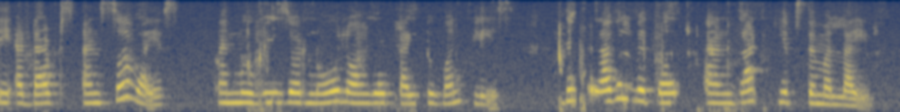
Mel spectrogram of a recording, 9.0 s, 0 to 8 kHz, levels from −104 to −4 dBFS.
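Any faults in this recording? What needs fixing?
Speech suppressed in double talk dips the level at 1.38–1.47, 2.62–3.12, 3.7–4.15 and 5.65–7.84 s, by up to about 20 dB in the last span. It is likely an echo canceller turning both talkers down. Better double-talk detection in the canceller would prevent it.

Echo leak, likely from an echo canceller that let loudspeaker echo through, returns faint 122 ms copies, about 20–35 dB below the speech, at 2.58–2.75, 4.11–4.17, 5.73–5.78 and 6.21–6.29 s. The fixed delay separates these copies from room reverberation. A longer, better-converged echo canceller filter on the loudspeaker side would stop them.

Nothing is heard above 8 kHz, which fits G.722 at 64 kbps.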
